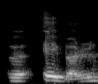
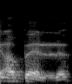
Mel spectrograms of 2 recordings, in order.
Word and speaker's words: Abel: Able, yes. The Abel Prize. In French, it would be Abel, but About, yeah.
